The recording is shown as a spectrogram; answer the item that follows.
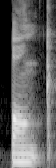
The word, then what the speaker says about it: Bonk: egld also up and bonk as well guys I'm sorry I pronounced it boink last time I got a little bit excited I do like the word boink but this one is called Bonk and it's down at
